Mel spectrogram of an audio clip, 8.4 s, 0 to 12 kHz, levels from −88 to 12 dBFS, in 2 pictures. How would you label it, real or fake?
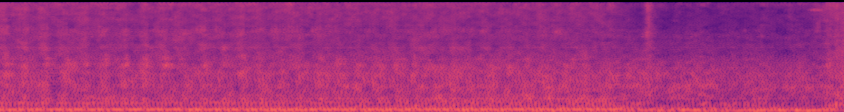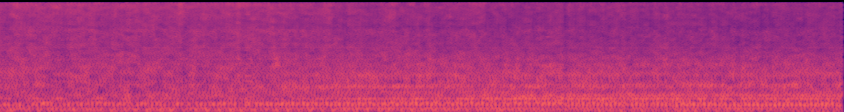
fake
